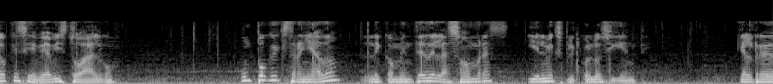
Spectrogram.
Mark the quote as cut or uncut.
uncut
